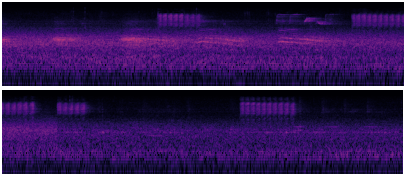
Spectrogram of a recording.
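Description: Japanese tit giving harsh, buzzy calls in five short bursts, the third and longest lasting just over a second. Softer, lower slurred notes come in the first few seconds.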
